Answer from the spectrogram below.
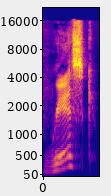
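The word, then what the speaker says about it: Risqué: So the falcon's name is Risk, but it's spelled risque, like R-I-S-Q-U-E, because it's a little cooler.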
